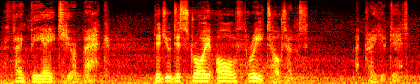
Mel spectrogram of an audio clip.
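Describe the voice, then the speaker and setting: A man voicing a bitter, grieving male spirit in a fantasy game, solemn and anguished, with a gravelly voice. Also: mid-range voice, animated, measured pace, big-room sound, a little hiss or hum, natural voice. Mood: solemn, hopeful. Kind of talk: dramatic fantasy game dialogue.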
